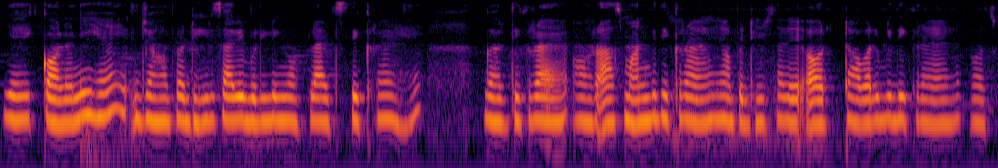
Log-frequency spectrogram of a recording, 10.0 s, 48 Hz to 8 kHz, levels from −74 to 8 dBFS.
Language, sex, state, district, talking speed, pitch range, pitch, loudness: Hindi, female, Jharkhand, Jamtara, 205 wpm, 195-215 Hz, 205 Hz, -20 LUFS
